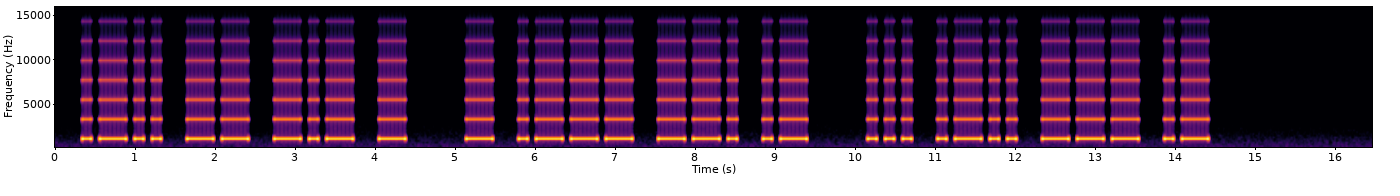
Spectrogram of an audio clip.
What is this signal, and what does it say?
Morse code (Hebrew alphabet), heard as electronic beeps, machine-sent, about 11 wpm, 1100 Hz. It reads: למכת תעגא שלהא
